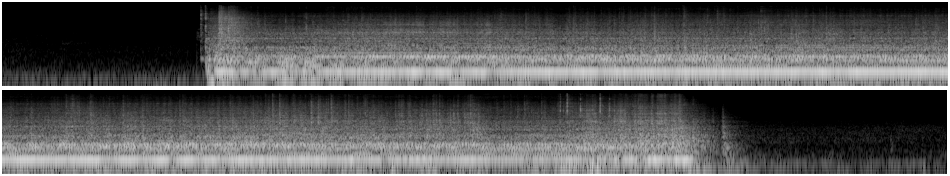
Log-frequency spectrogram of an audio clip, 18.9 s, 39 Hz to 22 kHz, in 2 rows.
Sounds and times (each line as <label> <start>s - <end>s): Automatic garage door opening 2.0s - 17.0s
